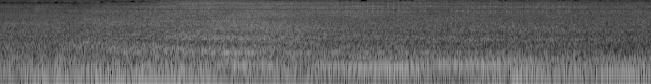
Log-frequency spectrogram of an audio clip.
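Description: A bus drives past close by with a low engine rumble.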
